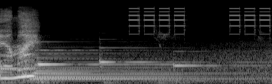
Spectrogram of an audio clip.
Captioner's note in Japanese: ピピピッ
